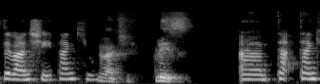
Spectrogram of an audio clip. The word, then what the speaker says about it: Devanshi: And Devanishi, did I pronounce correct? It's Devanshi.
